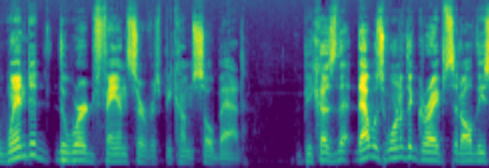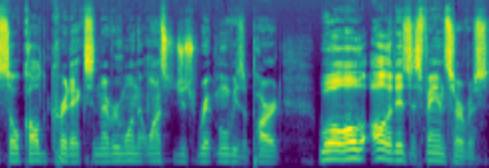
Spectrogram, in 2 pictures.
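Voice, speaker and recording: With a plain, everyday voice at medium pitch, a man talks fairly quickly with lively intonation and big swings in loudness, in a very clean recording with a silent background. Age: 40s. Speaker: podcast co-host. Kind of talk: casual chat. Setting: studio.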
